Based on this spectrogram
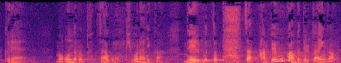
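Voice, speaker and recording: A man in his sixties with a Gyeongsang accent, a church deacon giving a lively testimony and acting out voices of himself and his wife. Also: on the high side, quick pace, in a large hall. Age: 60s.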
